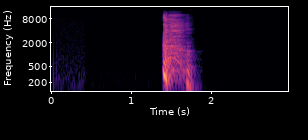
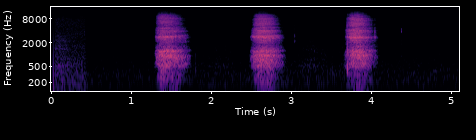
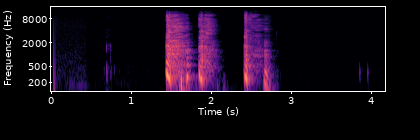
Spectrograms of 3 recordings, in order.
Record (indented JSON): {
  "cough_length": "3.0 s",
  "cough_amplitude": 21685,
  "cough_signal_mean_std_ratio": 0.21,
  "exhalation_length": "5.1 s",
  "exhalation_amplitude": 4856,
  "exhalation_signal_mean_std_ratio": 0.36,
  "three_cough_length": "4.2 s",
  "three_cough_amplitude": 23739,
  "three_cough_signal_mean_std_ratio": 0.25,
  "survey_phase": "beta (2021-08-13 to 2022-03-07)",
  "age": "18-44",
  "gender": "Male",
  "wearing_mask": "No",
  "symptom_cough_any": true,
  "symptom_fatigue": true,
  "symptom_headache": true,
  "symptom_change_to_sense_of_smell_or_taste": true,
  "symptom_loss_of_taste": true,
  "symptom_onset": "3 days",
  "smoker_status": "Never smoked",
  "respiratory_condition_asthma": false,
  "respiratory_condition_other": false,
  "recruitment_source": "Test and Trace",
  "submission_delay": "2 days",
  "covid_test_result": "Positive",
  "covid_test_method": "RT-qPCR",
  "covid_ct_value": 15.1,
  "covid_ct_gene": "ORF1ab gene",
  "covid_ct_mean": 15.2,
  "covid_viral_load": "10000000 copies/ml",
  "covid_viral_load_category": "High viral load (>1M copies/ml)"
}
